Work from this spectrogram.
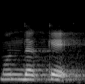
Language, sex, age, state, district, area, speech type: Kannada, female, 18-30, Karnataka, Mysore, urban, read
